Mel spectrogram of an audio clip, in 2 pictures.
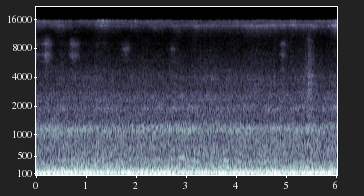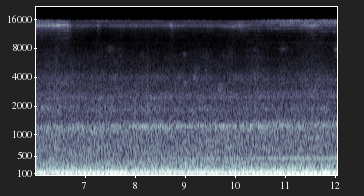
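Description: Shinkansen Hikari running at speed, heard from inside the passenger car: a steady low rumble with a faint constant tone above it.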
